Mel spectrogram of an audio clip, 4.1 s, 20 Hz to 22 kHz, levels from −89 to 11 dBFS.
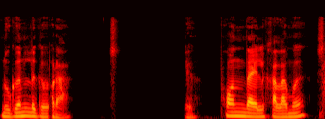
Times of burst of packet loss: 0.55-0.64, 1.31-1.40

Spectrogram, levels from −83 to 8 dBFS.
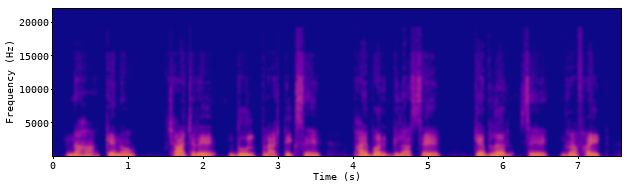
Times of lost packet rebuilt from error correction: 6.43-6.49

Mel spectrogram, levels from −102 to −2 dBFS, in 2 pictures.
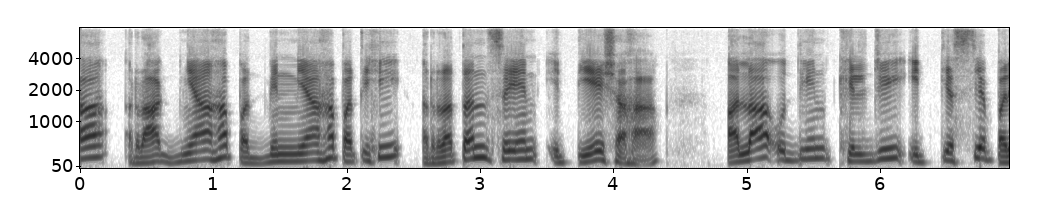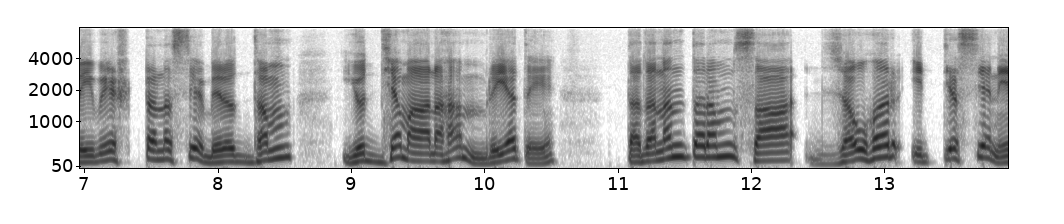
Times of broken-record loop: none

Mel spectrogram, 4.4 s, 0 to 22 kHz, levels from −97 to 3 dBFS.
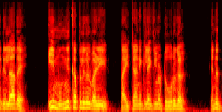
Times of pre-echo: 1.43

